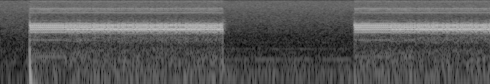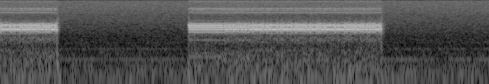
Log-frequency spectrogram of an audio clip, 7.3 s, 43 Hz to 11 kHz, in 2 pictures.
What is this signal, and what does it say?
Emergency Alert System (SAME) tones (header bursts), heard as harsh buzzing bursts. It is heard from 0.2 to 6.5 s.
